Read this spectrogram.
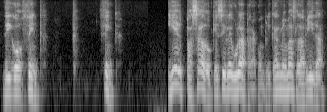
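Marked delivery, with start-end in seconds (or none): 0.4-2.3 "think" closed with a separate crisp K; "think" with a K that cannot be taken for "thing"; K clearly sounded. Shown as a demonstration. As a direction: release the final K of "think". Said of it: "para que sepa que yo lo que estoy pensando".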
